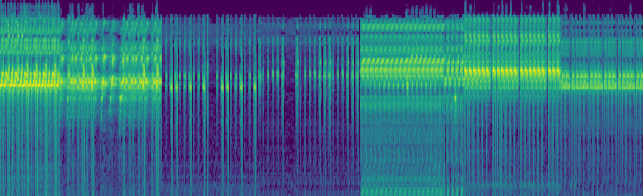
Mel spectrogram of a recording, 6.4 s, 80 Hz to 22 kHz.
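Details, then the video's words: Colony lovebirds giving ngekek song: shrill rapid trilling, a stretch of broken chips, then loud sustained buzzy trills again, with a low hum beneath part of it. "KICAU LOVEBIRD KOLONI INI TERBUKTI HANYA BUTUH WAKTU 4 MENIT SAJA LANGSUNG NGEKEK"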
